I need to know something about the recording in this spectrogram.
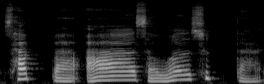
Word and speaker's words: Sabbāsavasutta: 그래서 삿바, 아서워, 숫다 이렇게 발음하시면 되고요.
